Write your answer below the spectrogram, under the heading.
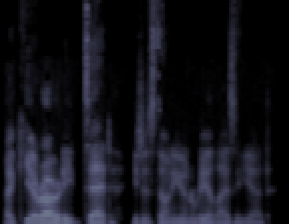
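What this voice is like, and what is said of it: Mobster-style voice. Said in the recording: “I could hear it like a mobster ... mobster vibes”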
